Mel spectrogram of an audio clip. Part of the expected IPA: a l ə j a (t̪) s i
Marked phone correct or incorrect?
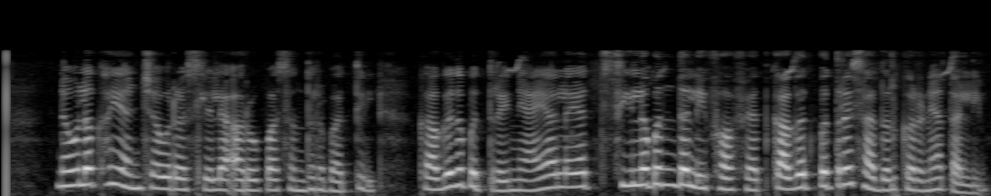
correct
